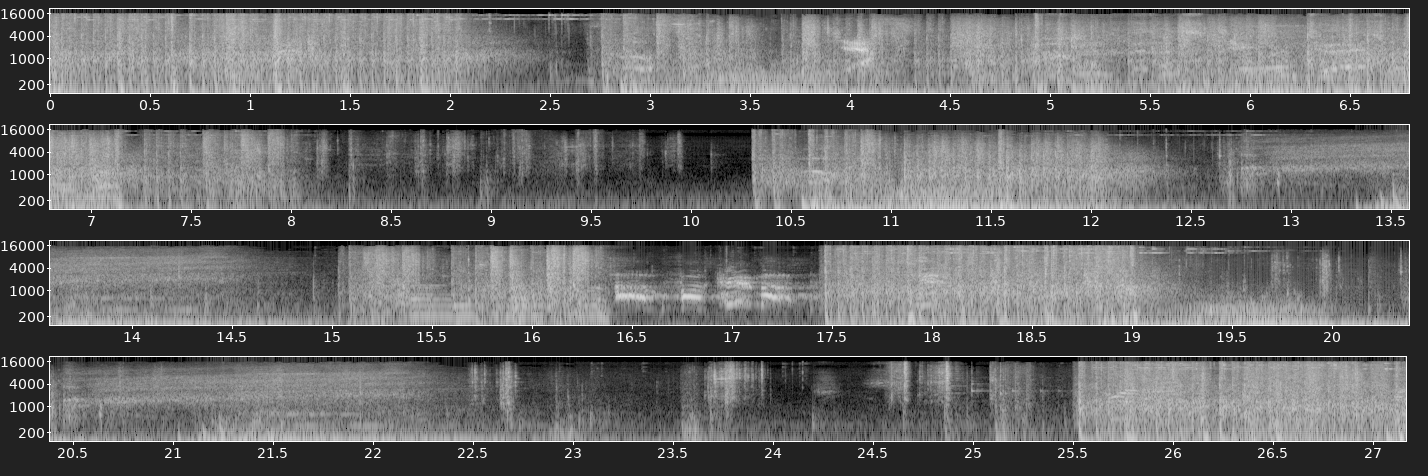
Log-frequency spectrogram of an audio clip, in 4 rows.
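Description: Gunfire in the video game Cyberpunk 2077 comes in loud bursts of rapid shots, split by short quieter gaps.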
